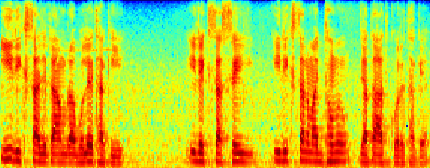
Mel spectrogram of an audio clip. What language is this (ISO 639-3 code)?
ben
